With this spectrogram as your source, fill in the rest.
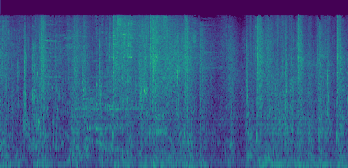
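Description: Magic blasts and weapon strikes crackle and clash in rapid bursts.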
